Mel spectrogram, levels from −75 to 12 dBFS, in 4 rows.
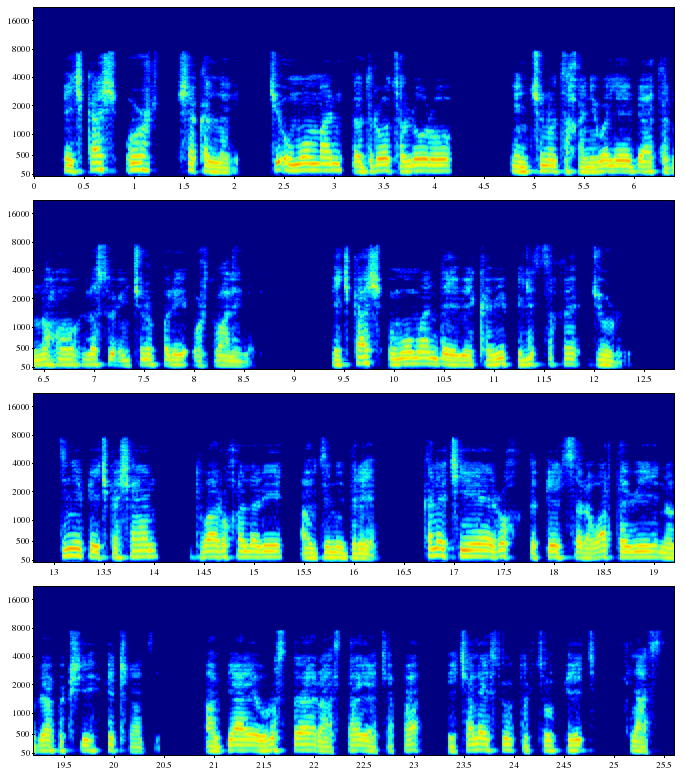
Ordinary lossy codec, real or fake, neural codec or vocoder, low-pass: none; real; none; none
